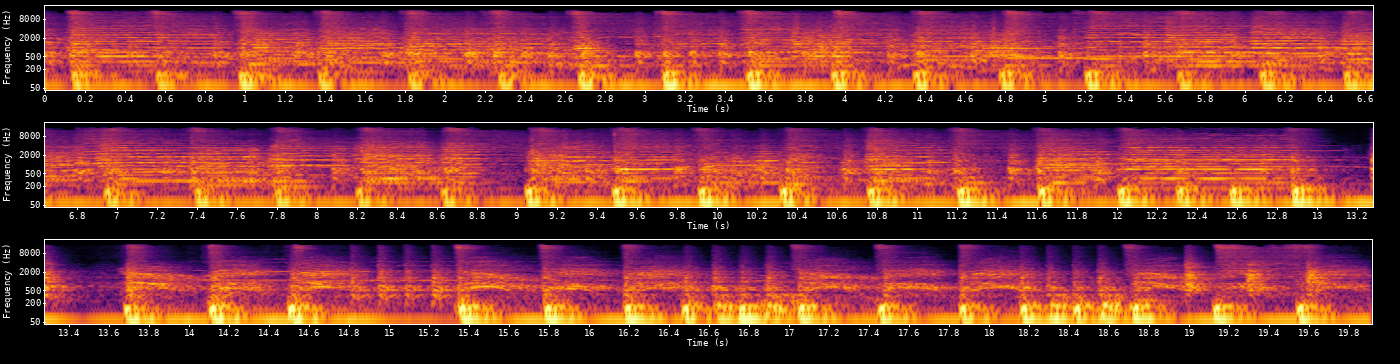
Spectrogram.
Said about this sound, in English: Pep band getting things going at Misty's in downtown Lincoln, Nebraska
